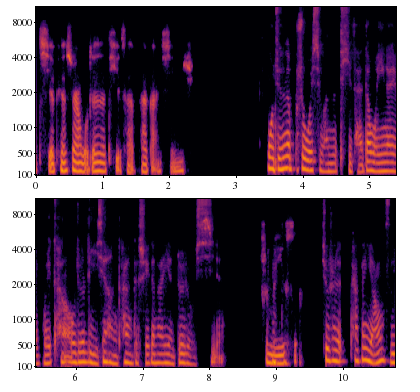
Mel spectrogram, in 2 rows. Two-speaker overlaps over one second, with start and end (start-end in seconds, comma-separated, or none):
none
